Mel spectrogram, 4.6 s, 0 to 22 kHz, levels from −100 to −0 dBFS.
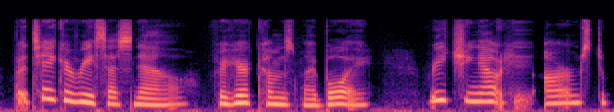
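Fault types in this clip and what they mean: Lost LE Audio frames: the LC3 decoder papered over dropped Bluetooth frames by replaying the last spectrum with scrambled signs, so the speech smears into a noisy hiss at 0.92–0.98 s, then again for about 130 ms at 3.86–3.99 s, fading out.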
